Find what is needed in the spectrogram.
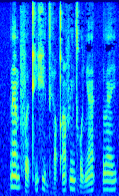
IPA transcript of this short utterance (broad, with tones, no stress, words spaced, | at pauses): ɾæ̃˥b fɜ˩kʼi˥xi˩dʱɛ˩ qʼĩ˥fĩ˥dʱɔ˩ʎæ̃˥ | lɛ̃˥i̯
